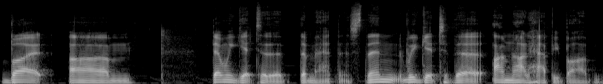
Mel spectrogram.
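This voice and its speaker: Male reviewer, low voice. Casual off-the-cuff commentary, halting and rambling, circles back over his own phrases. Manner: rambling, halting, repeats himself. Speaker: manga chapter reviewer.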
